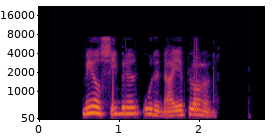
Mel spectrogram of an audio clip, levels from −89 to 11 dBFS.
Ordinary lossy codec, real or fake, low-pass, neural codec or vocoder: MP3, 64 kbps; real; 7.2 kHz; none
